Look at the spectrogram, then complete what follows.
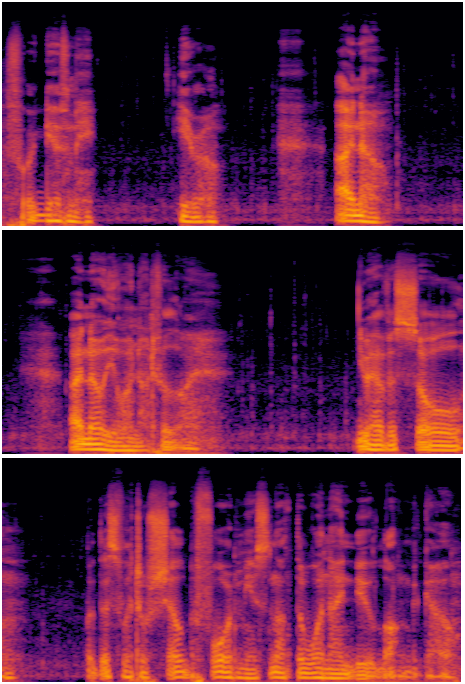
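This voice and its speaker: A man playing an ancient, weary dark mage villain in a fantasy audio roleplay, husky and gravelly, speaking theatrically with long dramatic pauses. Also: low voice, fairly even intonation, exaggerated voice. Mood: regretful, tender. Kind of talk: fantasy audio roleplay monologue addressed to listener.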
